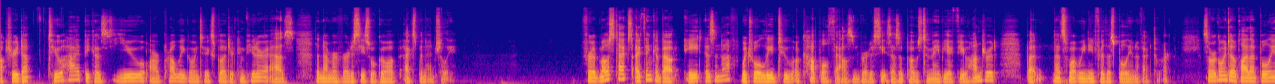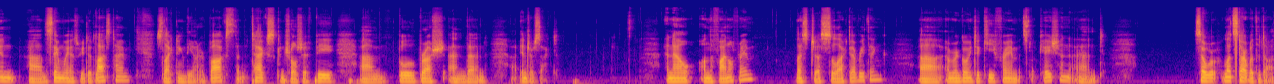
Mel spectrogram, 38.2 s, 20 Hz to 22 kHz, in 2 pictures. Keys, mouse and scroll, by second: 0.0-1.1 typing, 1.2 scroll up 5, 1.4 click, 2.0 Tab, 2.4 Tab, 3.3 click, 3.6 Tab, 4.0 scroll down 2, 4.4 middle click, 4.8-5.4 scroll up 12, 5.4 Tab, 5.6-7.6 middle drag, 7.6 click, 7.7-8.4 scroll down 8, 8.1 middle drag, 8.4 z, 9.1 a, 9.2 a, 10.4 alt+h, 11.2 z, 11.8 shift+click, 12.2 shift+click, 12.9 ctrl+shift+b, 14.2 z, 15.0 click, 15.3 s, 19.8 z, 20.8-21.1 scroll up 1, 21.1-21.6 scroll down 1, 21.6 shift+click, 22.1 shift+click, 26.3 s, 28.6 click, 29.4 shift+click, 30.2 shift+click, 30.9 shift+click, 37.3 click.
